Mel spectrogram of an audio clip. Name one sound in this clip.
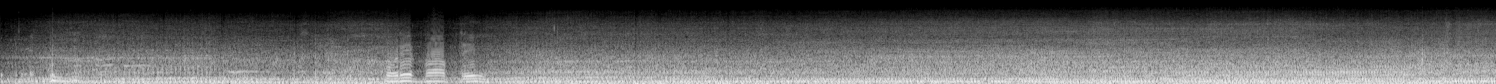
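A sport motorcycle engine hums while cruising along a road.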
